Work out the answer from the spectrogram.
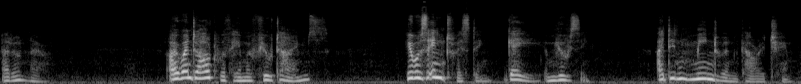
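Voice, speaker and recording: A remorseful, troubled wife from an audio drama. Her voice is husky and breathy, captured close and dry. She speaks with measured, melodramatic self-reproach. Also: medium pitch, sing-song, a little mellow, no room sound. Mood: wistful.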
